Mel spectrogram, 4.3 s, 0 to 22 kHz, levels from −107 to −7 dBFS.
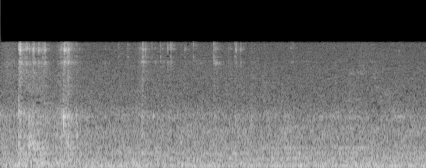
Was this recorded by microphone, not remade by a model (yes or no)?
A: yes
